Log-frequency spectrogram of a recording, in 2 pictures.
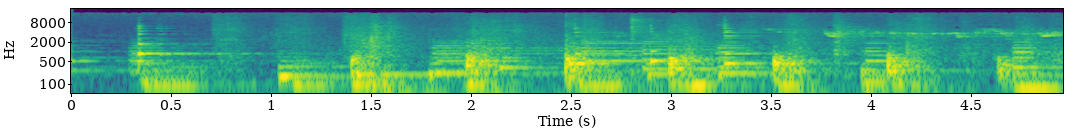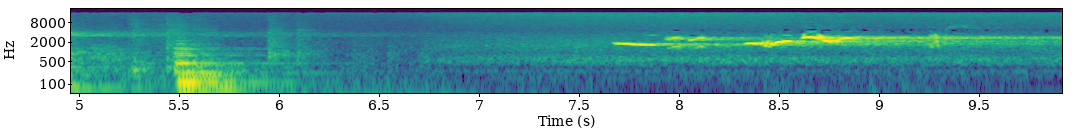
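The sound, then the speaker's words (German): Blackbirds sing on a spring evening in April. A few soft, high, fluting phrases enter in the last seconds, after a stretch of louder resonant tonal notes. “Im grünlichen Licht eines Aprilabends flöteten Amseln das alte Triumphlied des Lebens.”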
